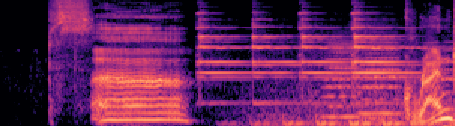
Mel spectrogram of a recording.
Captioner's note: bell rings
